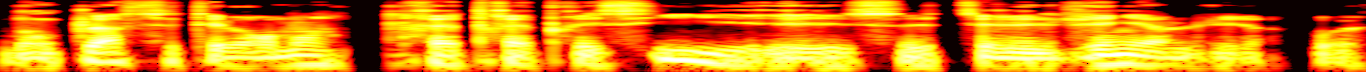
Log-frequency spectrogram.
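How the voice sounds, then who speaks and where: Here a man speaks at a fairly quick pace with a very deep, low pitch. The recording is very clean, with a silent background and a dry, close sound with no echo. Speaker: equestrian endurance race announcer. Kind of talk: interview answer.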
